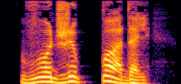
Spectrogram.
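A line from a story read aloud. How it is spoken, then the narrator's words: Through gritted teeth. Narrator (Russian): процедил сквозь желтые зубы Конрад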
